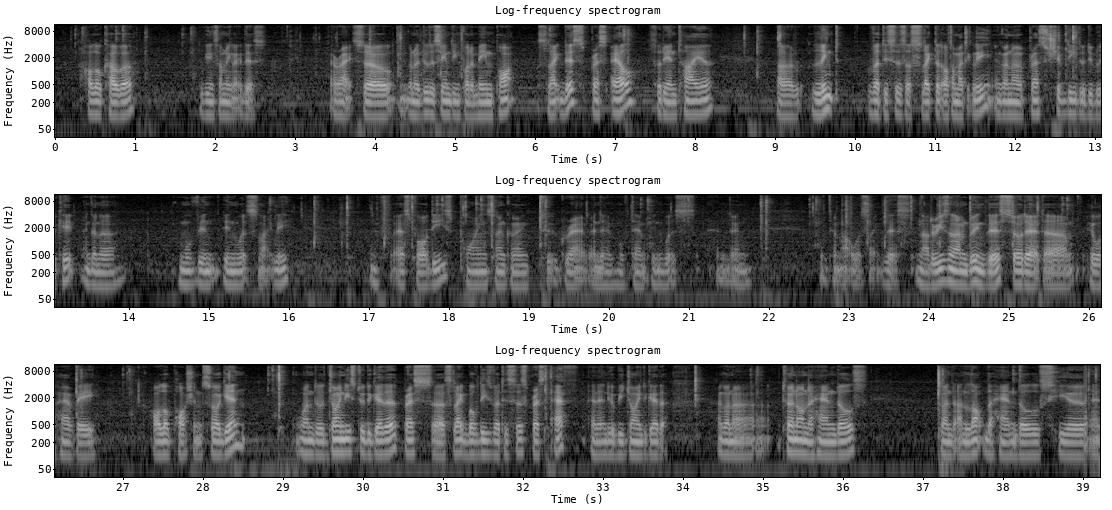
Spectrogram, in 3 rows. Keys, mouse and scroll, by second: 0.4 click, 0.9 right click, 1.2 g, 1.8 click, 3.1 scroll down 1, 3.4 scroll up 1, 3.6-3.9 scroll down 1, 4.1 shift+middle click, 4.5-4.9 scroll down 1, 5.0 shift+middle click, 5.3 scroll up 1, 5.5-6.3 scroll down 1, 6.3 right click, 7.3 l, 9.0 shift+middle click, 10.3-10.8 scroll up 1, 12.8 shift+d, 15.8 click, 16.2 scroll up 1, 16.5 shift+middle click, 17.1 scroll up 1, 17.4 shift+middle click, 18.0 right click, 19.3 shift+right click, 19.3 g, 20.6 click, 21.1 right click, 22.1 g, 22.7 click, 23.1 shift+middle click, 23.6 shift+middle click, 24.0-24.3 shift+scroll down 1, 24.3 shift+middle click, 24.8 scroll up 1, 25.2 shift+middle click, 25.8 right click, 26.6 g, 27.2 click, 29.0 shift+right click, 32.5 f, 32.9-33.7 scroll down 1, 33.7-34.5 scroll up 1, 35.0 click, 35.5-35.8 scroll up 1, 35.8-37.4 scroll down 1, 37.4 h, 37.8-38.3 scroll up 1, 38.3 right click.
